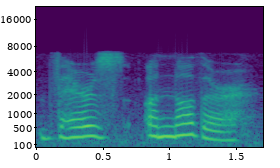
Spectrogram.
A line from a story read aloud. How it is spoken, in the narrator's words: Lee breathed, wide-eyed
